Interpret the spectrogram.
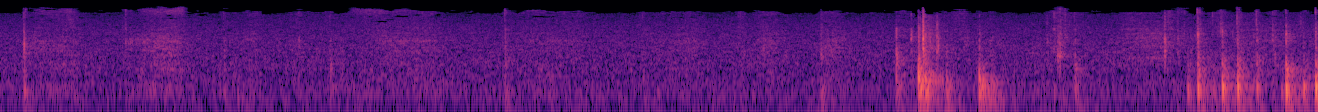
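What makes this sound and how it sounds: Long nails tap and scratch quickly across the same page spread of an open glossy magazine with thin coated paper, lying flat on a table. After about four seconds of faint, quiet rustle, sharp papery taps and brief bright scratches break in, growing denser and louder toward the end.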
